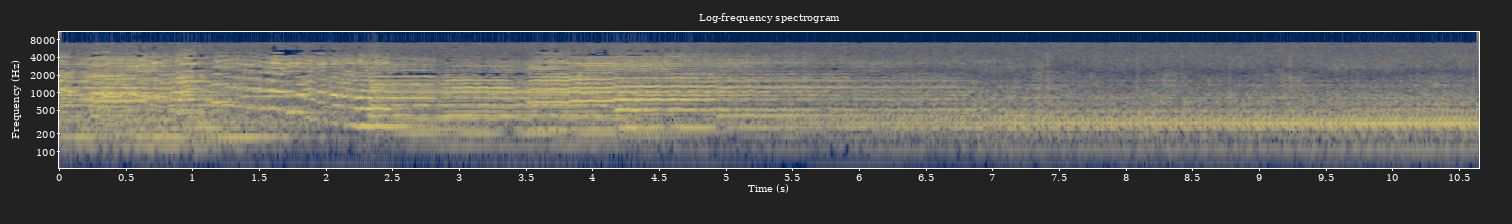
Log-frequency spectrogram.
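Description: car engine running

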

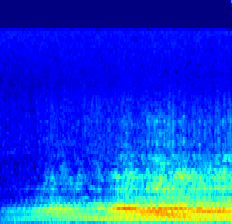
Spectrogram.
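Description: airplane engine in flight

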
